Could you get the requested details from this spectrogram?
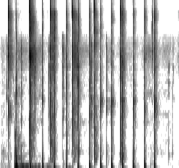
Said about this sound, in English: So, like oh, we do at the end of every bracket, we're going to clap it out.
